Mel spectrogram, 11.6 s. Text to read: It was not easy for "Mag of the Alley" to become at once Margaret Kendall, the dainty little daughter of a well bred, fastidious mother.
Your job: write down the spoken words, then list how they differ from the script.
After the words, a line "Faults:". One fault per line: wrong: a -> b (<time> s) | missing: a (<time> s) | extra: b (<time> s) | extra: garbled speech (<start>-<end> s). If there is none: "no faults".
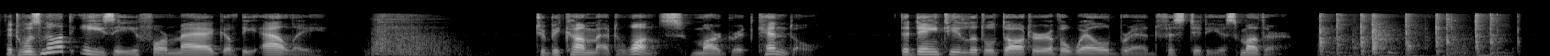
It was not easy for "Mag of the Alley" to become at once Margaret Kendall, the dainty little daughter of a well bred, fastidious mother.
Faults:
no faults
